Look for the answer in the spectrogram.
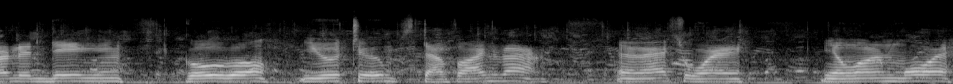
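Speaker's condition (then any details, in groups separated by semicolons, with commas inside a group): ALS; ALS, slow progression, leg onset; 8 years since diagnosis, breathes unaided, wheeled aid, wheelchair; talks with struggle, tongue feels fat, little speech after 5pm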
